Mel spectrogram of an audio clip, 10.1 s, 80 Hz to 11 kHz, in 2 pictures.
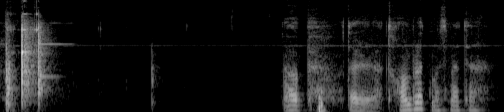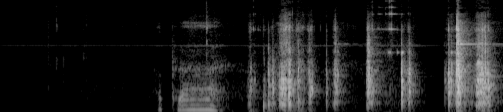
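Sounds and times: metal screws clinking in tin: 7.6s - 10.0s.

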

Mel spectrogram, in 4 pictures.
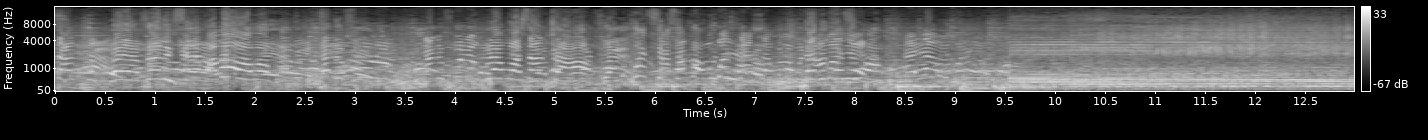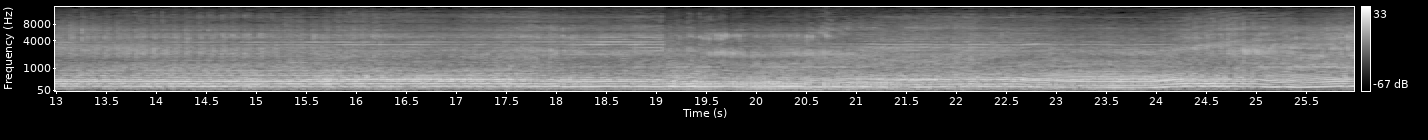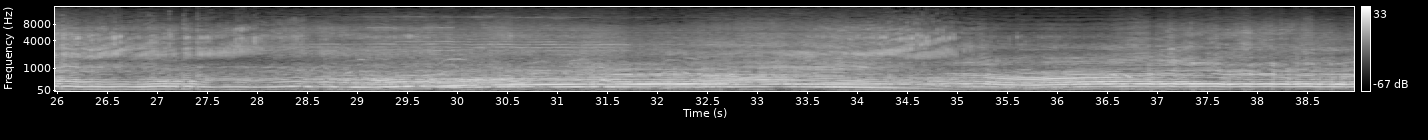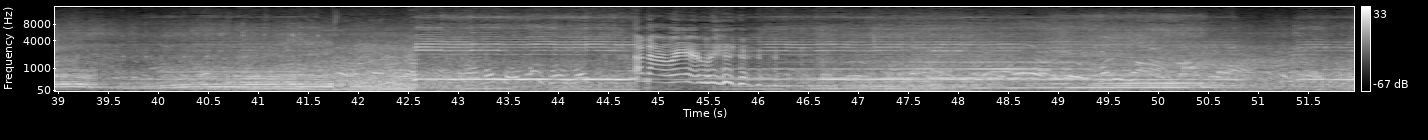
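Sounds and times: motorcycle engines revving: 0.0s - 51.9s.

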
